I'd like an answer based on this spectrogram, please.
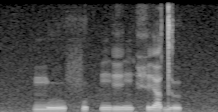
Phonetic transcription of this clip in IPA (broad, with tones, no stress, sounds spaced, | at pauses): m uː˨˩ f u˥˩ k̚ ŋ iː˧ ŋ h i˧ a̯ d ɯ˨˩ k̚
